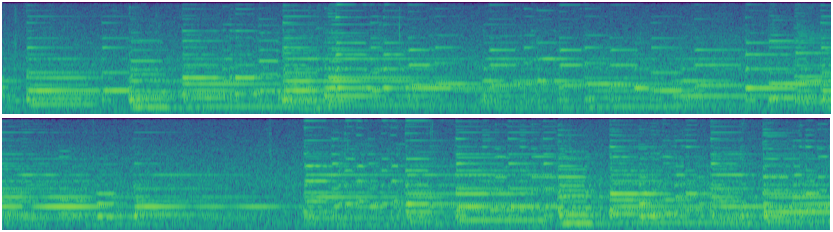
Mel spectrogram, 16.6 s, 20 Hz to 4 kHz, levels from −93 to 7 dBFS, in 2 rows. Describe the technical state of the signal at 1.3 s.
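At 1.3 s the signal is intact, with no audible technical fault at that moment.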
